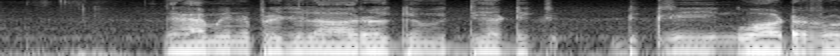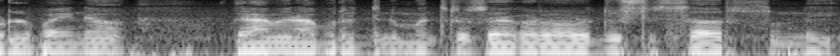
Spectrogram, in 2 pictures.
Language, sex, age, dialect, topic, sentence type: Telugu, male, 18-24, Central/Coastal, agriculture, statement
